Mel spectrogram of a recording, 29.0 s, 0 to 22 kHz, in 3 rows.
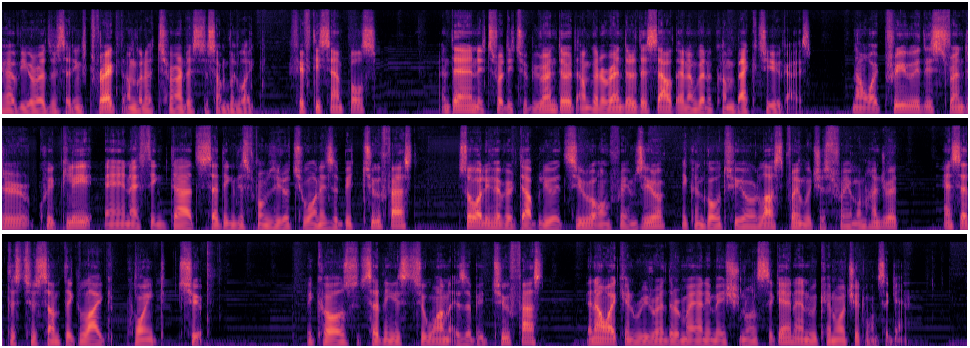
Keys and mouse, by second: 1.3-3.4 drag, 6.5-7.6 shift+drag, 10.0 click, 11.5 Up, 12.1 Down, 13.1 Up, 14.5 Down, 17.9 Up, 19.3-21.9 drag, 23.6-25.0 drag, 26.9 alt+a.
